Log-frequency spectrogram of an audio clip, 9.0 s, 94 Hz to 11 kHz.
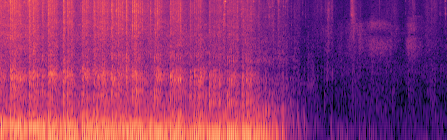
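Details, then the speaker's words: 1986 Mazda RX-7 FC non-turbo rotary: idles fine, then low lumpy chugging at about three pulses per second, running very rich, stumbles and dies; also happens on highway; TPS unplugged with no change, no resistance reading, cause unclear. "So it'll idle fine for a bit, and then it'll just start chugging away and running really rich."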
